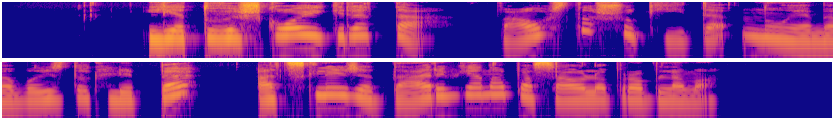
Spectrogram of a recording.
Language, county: Lithuanian, Klaipėda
